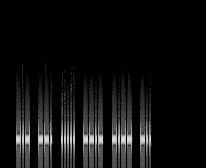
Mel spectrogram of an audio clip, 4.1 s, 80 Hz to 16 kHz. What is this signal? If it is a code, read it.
Morse code, heard as a keyed tone, about 40 wpm, spaced as for 29 wpm, 700 Hz. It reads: KG5QYD
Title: USA Call Signs - 6 Characters - 2x Character Spacing - 40wpm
